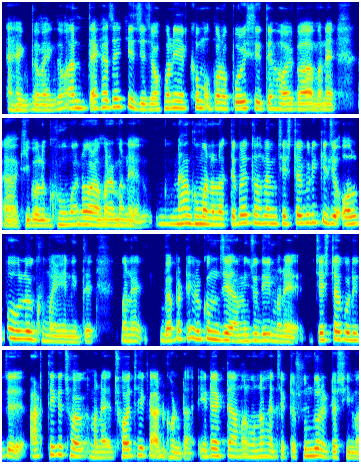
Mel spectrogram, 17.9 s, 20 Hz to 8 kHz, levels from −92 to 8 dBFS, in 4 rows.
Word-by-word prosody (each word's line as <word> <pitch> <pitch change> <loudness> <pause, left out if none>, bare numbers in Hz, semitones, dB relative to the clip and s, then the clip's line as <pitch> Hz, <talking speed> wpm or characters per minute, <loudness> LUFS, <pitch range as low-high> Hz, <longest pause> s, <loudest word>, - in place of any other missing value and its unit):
একদম, 135 0 -4
একদম। 155 +6 -5
আর 180 - +2 0.2
দেখা 195 +3 +1
যায় 215 0 +2
কি - - 0
যে, 150 - -1
যখনই 180 +6 -1
এরকম 185 +2 -2 0.2
কোন 170 - +3 0.2
পরিস্থিতি 170 -2 +2
হয় 145 0 +1
বা, 150 - +4 0.2
মানে 70 +1 -1 0.4
আ - - +1 0.2
কি - - -7
বলে? 145 -1 +3
ঘুমানো 165 +1 -2 0.2
আমার 150 - 0
মানে 150 -1 -2 0.6
না 195 - +3
ঘুমানো 190 -3 +4
লাগতে 165 +3 -1
পারে। 210 +1 +4
তাহলে 205 -2 0
আমি 195 - -1
চেষ্টা 195 +1 +2
করি 220 +1 0
কি 250 - +2
যে - - +9 0.2
অল্প 195 +2 +2
হলেও 210 -1 +6
ঘুমাইয়ে 150 -4 -4
নিতে। 135 +2 -5 0.4
মানে 160 -1 -3 0.4
ব্যাপারটা 205 +7 0
এরকম 210 -1 +2
যে 185 - +8
আমি 160 +1 -4
যদি 175 0 0
মানে 145 -1 -1 0.4
চেষ্টা 185 +2 +4
করি 185 -1 +4
যে - - +3 0.3
৮-৬ 215 -5 +1 0.2
মানে 145 0 -1 0.2
৬-৮ 180 +2 +2
ঘন্টা, 135 -4 -5 0.2
এটা 165 +4 +1
একটা 185 0 -3
আমার - - -5
মনে 165 +2 -3
হয় 165 -2 -4
যে - - -18
একটা - - -6
সুন্দর 190 0 +3
একটা 150 -1 -3
সীমা 140 -2 -4
175 Hz, 195 wpm, -22 LUFS, 150-195 Hz, 0.6 s, যে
